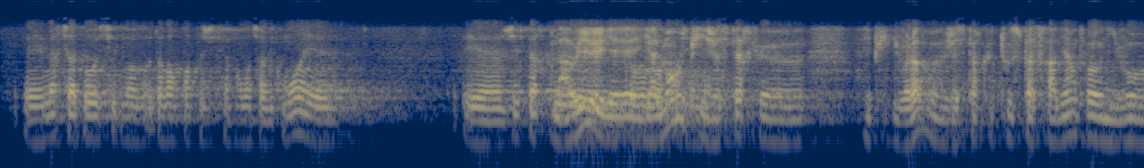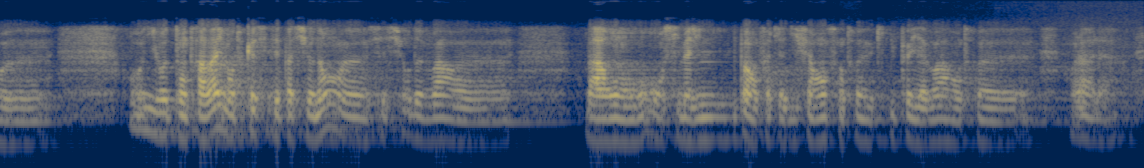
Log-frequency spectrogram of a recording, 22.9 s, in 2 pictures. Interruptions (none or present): present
